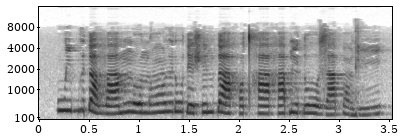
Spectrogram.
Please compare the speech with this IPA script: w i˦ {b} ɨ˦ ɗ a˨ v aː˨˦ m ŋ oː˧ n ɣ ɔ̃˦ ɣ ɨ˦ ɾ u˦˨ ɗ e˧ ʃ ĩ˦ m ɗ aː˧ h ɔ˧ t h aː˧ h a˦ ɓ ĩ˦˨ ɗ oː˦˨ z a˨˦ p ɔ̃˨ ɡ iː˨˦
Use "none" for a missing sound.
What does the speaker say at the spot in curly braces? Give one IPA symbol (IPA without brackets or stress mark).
b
